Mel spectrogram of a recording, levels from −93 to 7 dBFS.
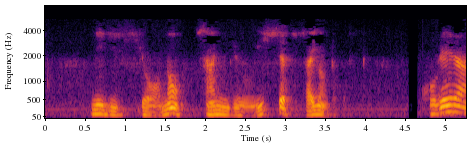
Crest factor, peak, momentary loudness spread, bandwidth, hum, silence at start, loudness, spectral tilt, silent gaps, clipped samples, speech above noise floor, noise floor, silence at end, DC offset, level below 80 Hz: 18 dB; -2 dBFS; 8 LU; 4.7 kHz; none; 0.6 s; -20 LUFS; -13 dB/octave; none; under 0.1%; 33 dB; -51 dBFS; 0 s; under 0.1%; -44 dBFS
